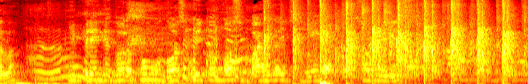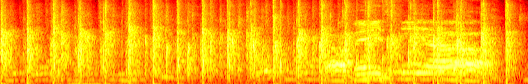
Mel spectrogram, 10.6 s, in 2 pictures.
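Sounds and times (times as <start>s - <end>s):
speech: 0.0s - 4.4s, 8.6s - 10.3s
round of applause: 2.6s - 10.5s.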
